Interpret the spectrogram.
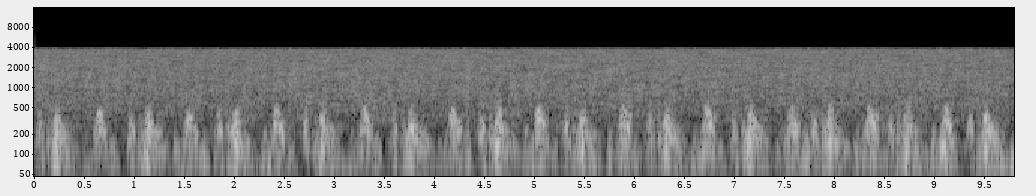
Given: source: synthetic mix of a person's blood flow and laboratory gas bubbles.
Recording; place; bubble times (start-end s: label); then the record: Doppler ultrasound of blood flow; precordium
no bubbles
From the record:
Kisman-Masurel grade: 000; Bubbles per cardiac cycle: 0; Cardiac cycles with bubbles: 0%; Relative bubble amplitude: no bubbles discernible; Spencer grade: 0 (complete lack of bubble signals)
